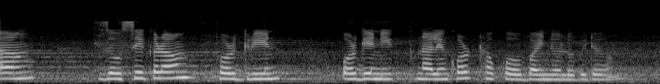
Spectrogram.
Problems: none marked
